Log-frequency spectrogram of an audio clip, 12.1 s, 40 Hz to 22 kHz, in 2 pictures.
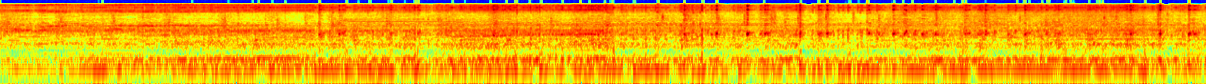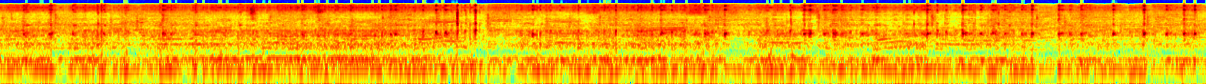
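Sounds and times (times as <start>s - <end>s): truck engine deep rumble: 0.0s - 12.0s.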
